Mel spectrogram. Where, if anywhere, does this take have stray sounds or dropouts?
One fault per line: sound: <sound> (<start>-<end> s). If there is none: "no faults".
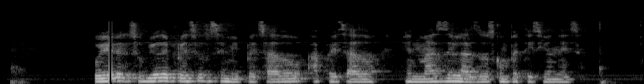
sound: dropout (1.1-1.1 s)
